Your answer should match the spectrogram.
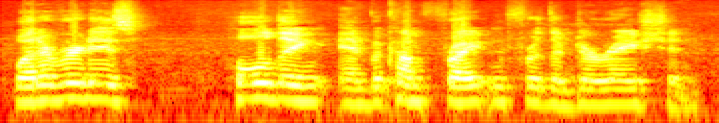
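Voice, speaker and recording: A man's voice: fairly high pitch, fairly even intonation, fairly quick, a bit bright, low-quality recording. A man talking casually as a player at a tabletop role-playing game. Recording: noticeable background noise with clicks.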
